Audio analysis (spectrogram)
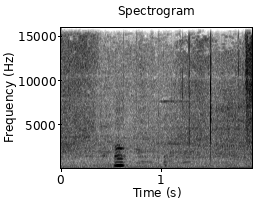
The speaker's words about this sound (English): I've got me fucking buses.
